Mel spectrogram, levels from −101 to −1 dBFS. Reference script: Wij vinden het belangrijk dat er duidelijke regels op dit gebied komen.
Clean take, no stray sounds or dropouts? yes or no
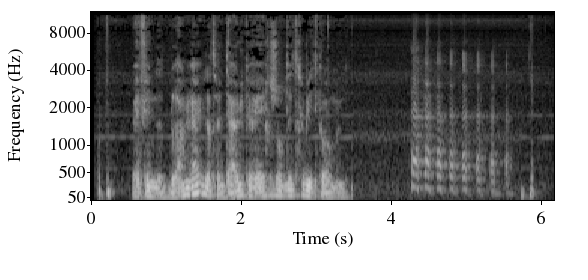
no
